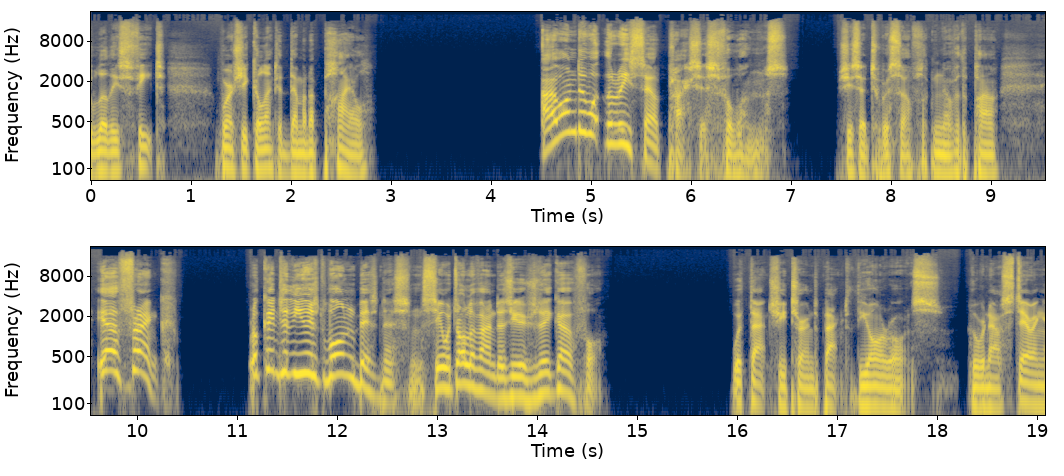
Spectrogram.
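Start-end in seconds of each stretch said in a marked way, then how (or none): 4.5-7.0 put-on lightly higher, cool sardonic young woman; a lifted, amused female voice; Lily's voice. A narrator's reading. 9.6-14.7 put-on lightly higher, cool sardonic young woman; a lifted, amused female voice; Lily's voice. A narrator's reading.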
